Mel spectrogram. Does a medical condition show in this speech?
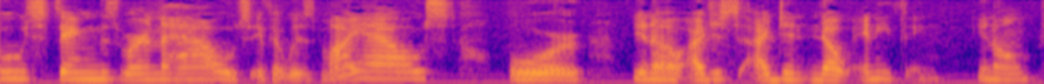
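Yes: cerebral palsy; walking sometimes hard.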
